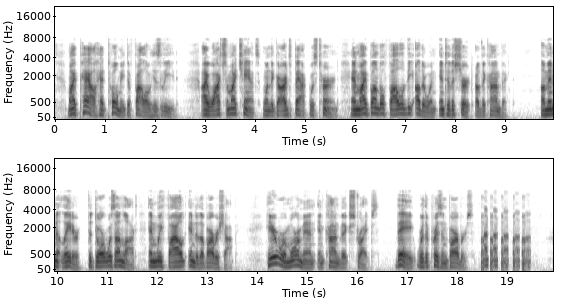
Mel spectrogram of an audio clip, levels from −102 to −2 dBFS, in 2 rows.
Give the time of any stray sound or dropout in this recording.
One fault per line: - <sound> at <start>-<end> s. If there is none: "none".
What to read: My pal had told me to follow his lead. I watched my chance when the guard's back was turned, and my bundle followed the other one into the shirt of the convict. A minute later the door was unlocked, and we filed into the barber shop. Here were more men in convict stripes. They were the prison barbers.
- laugh at 18.5-19.5 s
